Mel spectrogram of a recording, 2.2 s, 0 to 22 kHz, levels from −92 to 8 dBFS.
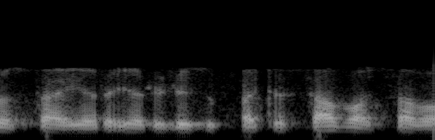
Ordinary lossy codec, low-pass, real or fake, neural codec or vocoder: MP3, 32 kbps; 3.6 kHz; real; none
